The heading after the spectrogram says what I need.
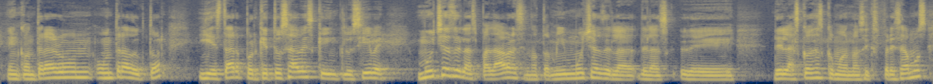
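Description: Male co-host, Mexican Spanish accent, slightly high voice, casual and slangy. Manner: lively, slangy, thinks aloud. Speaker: podcast co-host. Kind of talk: casual podcast chat.

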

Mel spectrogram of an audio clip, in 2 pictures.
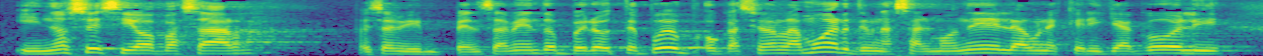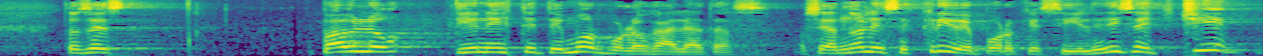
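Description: Male Bible study teacher, Rioplatense accent, higher voice, animated and joking, long hall reverb. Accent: Rioplatense Spanish. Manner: animated, joking, addresses the audience directly. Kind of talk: conversational church teaching.

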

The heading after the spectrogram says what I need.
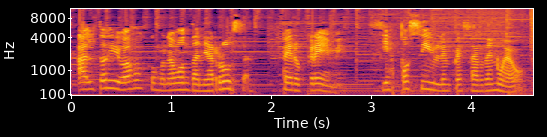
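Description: A woman's voice: medium pitch, brisk, soft background music. A Venezuelan woman with a Venezuelan Spanish accent, earnestly introducing her podcast in a personal, conversational way. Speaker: podcast host.

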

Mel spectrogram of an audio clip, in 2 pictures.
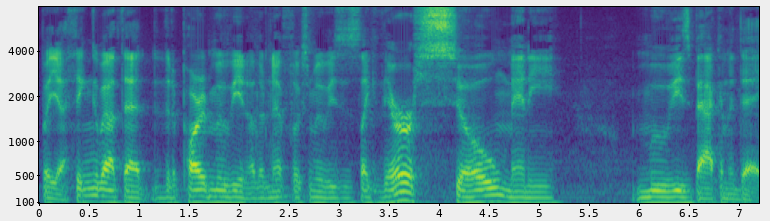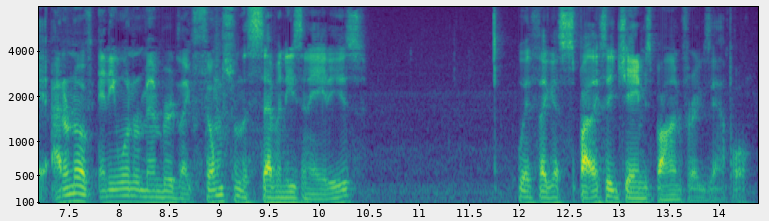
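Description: A young man with a notably deep voice rambles to camera at home. He talks loosely, curses often and drifts from topic to topic. His delivery stays relaxed and unscripted. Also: normal speed. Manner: loose, swearing, jumps into silly put-on voices. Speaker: vlogger. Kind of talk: casual rambling monologue.

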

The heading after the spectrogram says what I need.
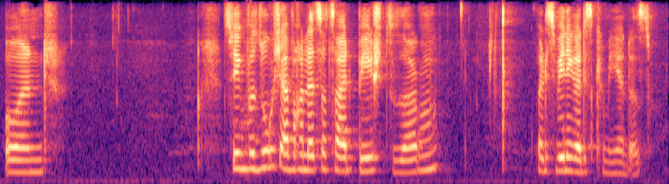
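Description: Chatty teenage girl, lo-fi recording. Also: fairly quick. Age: teens. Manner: chatty, bursts into high excited squeals. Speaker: vlogger. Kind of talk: casual makeup vlog chat.

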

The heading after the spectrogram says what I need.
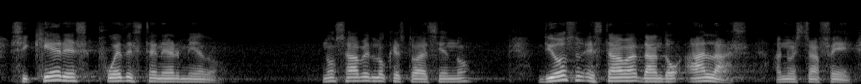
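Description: A man preaching a sermon, telling a personal story with feeling and acting out voices. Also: a little high. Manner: storytelling, emotional, acts out quoted voices. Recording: dull sound with long hall reverb.

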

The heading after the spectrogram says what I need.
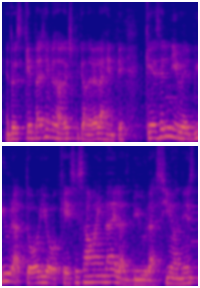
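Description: A man's voice: medium pitch, brisk, darkish tone, faint music behind. A man hosting a podcast, telling stories animatedly and acting out bits of dialogue. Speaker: podcast host. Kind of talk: conversational podcast talk. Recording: echoey room.

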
